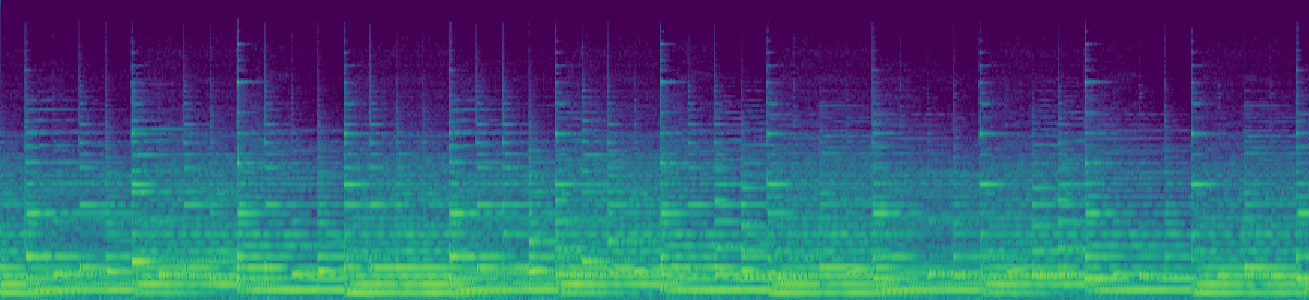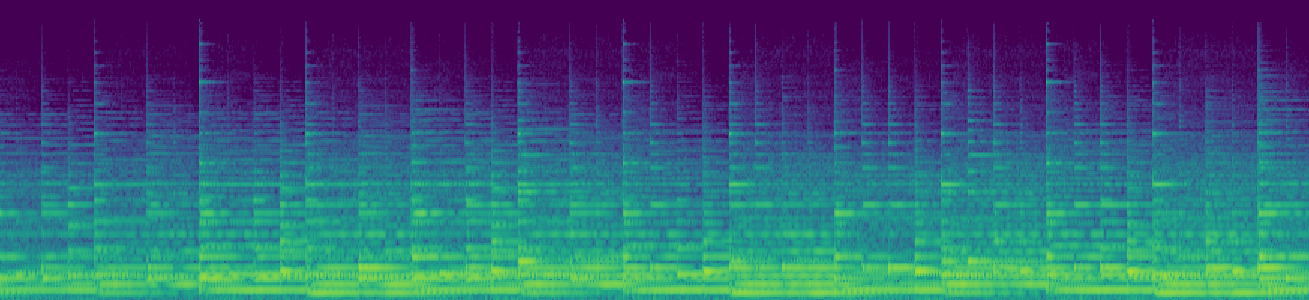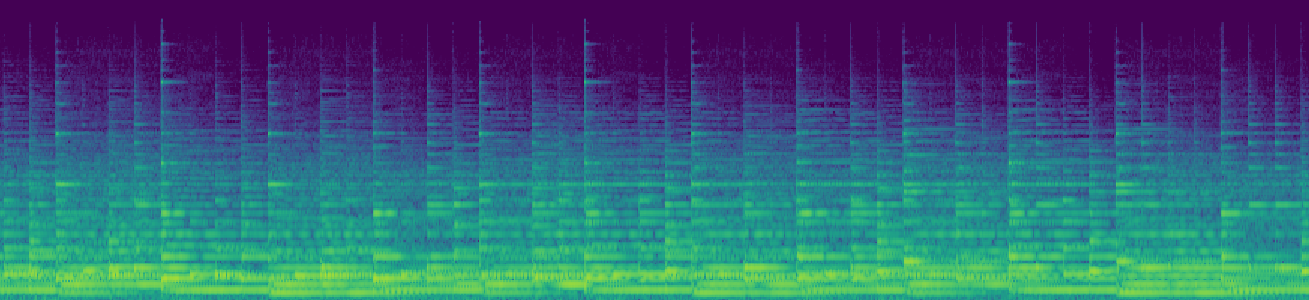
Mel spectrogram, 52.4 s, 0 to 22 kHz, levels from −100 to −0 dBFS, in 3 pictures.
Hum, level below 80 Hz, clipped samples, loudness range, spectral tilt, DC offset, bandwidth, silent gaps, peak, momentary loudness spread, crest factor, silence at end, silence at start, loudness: none; -48 dBFS; under 0.1%; 4 LU; -8.5 dB/octave; under 0.1%; 7.6 kHz; none; -6 dBFS; 5 LU; 14 dB; 0 s; 0 s; -21 LUFS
